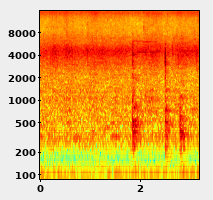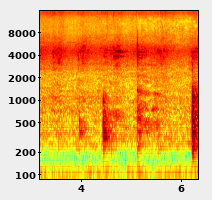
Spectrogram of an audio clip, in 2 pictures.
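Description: Diced liver and ginger paste frying in hot oil in a stainless steel pan, sizzling steadily. A wooden spatula stirs it, scraping and knocking against the pan about once a second, with the loudest stroke near the end.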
